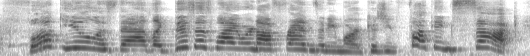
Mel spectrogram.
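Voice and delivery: high-pitched, peeved telling-off; mock upset. Louis blaming Lestat for the death, mock upset. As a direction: end the friendship in exaggerated hurt. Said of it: "he's all upset".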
